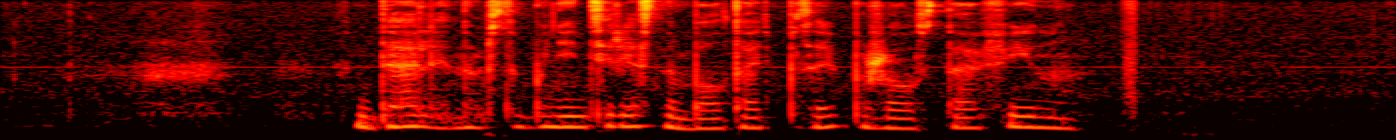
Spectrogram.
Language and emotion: Russian, angry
